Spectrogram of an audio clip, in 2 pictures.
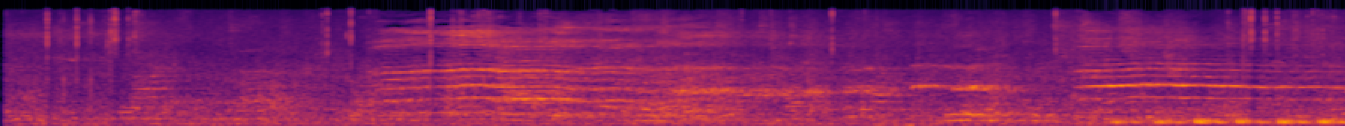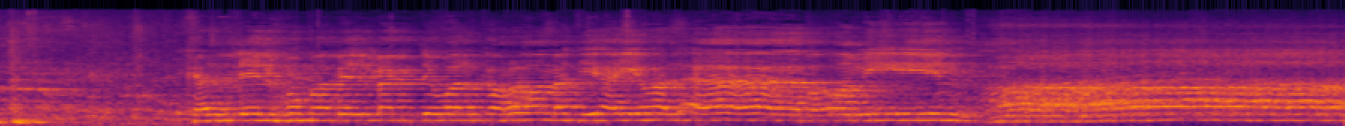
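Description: An elderly man chants prayers into a microphone in a large echoing hall.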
